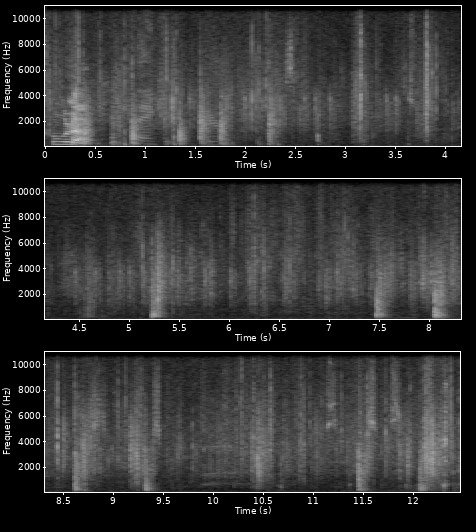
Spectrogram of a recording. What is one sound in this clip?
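Papers rustle and crinkle as they are handled.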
